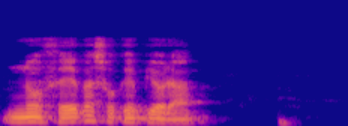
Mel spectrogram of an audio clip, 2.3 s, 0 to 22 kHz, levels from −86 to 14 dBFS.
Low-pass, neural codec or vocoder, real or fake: 7.2 kHz; codec, 16 kHz in and 24 kHz out, 1 kbps, XY-Tokenizer; fake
